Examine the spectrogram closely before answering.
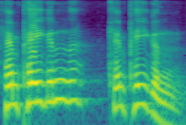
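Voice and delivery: Campagen, each letter sounded, slowly: kam-PAY-gen; read as spelled. Shown as a demonstration. Teacher mocking English spelling: Campagen read letter by letter.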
